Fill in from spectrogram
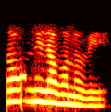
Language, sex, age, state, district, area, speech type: Assamese, female, 30-45, Assam, Darrang, rural, conversation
